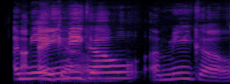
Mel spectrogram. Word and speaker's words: AmiGo: AmyGo. Like friend.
